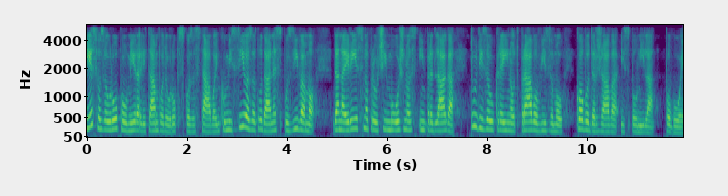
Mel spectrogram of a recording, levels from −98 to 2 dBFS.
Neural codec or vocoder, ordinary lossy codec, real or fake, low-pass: codec, 16 kHz, 4.8 kbps, FACodec; none; fake; 5.4 kHz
